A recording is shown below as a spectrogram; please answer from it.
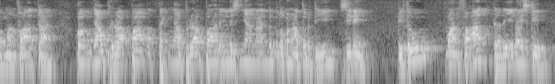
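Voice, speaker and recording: A man's voice: high-pitched, darkish tone. A man, chatting casually step by step through a product demonstration. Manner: chatty, explains step by step while pressing buttons. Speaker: audio gear seller demonstrating a mixer. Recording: roomy sound, mic at a distance.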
